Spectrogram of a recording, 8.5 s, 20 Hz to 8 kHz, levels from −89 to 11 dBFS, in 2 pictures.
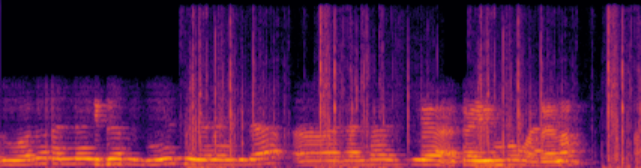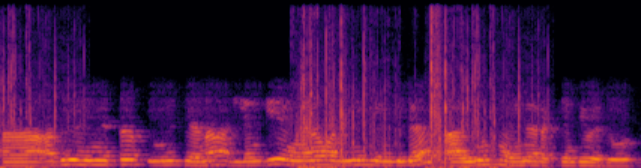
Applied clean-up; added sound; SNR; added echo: none; Crumpling, crinkling; 13 dB; reverberation time 0.3 s.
